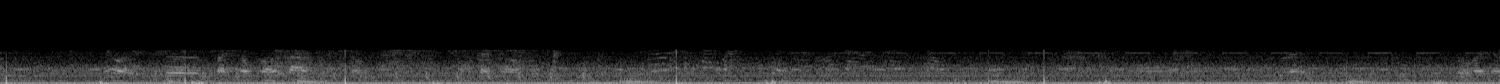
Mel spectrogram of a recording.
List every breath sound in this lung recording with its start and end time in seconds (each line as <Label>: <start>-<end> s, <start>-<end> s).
Rhonchi: 2.87-3.38 s, 6.11-6.62 s, 9.87-10.38 s, 13.47-13.98 s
